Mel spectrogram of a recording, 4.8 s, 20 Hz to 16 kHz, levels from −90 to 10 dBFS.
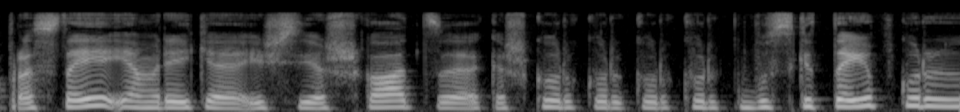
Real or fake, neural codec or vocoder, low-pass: real; none; 9.9 kHz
